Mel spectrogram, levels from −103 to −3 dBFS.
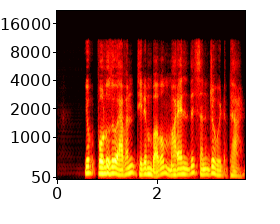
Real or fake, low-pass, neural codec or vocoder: fake; 10.8 kHz; codec, 16 kHz in and 24 kHz out, 0.9 kbps, LongCat-Audio-Codec, fine tuned four codebook decoder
